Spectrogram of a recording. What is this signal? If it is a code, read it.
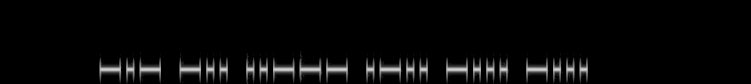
Morse code, heard as a keyed tone, about 18 wpm, 700 Hz. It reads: KD2LBB
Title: Speed Racing - USA 2x3 Call Signs 15wpm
